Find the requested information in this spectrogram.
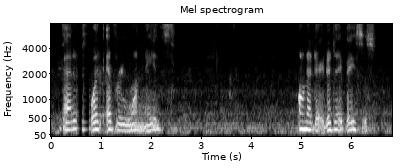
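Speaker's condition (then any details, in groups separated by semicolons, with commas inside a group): Cerebral palsy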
